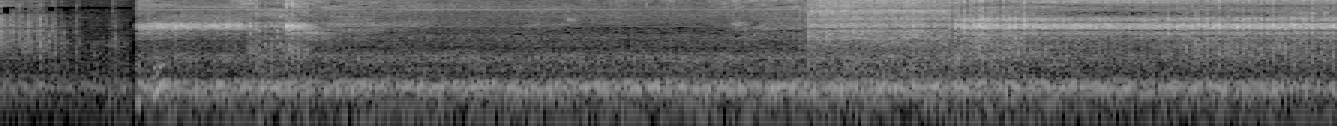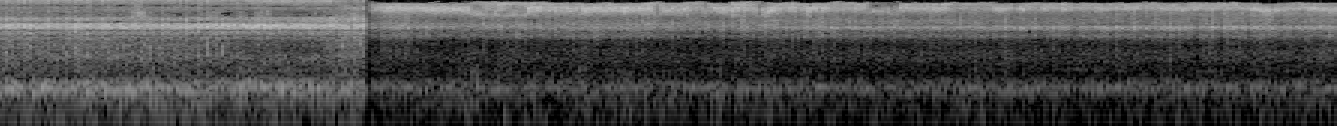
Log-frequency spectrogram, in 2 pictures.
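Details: Dentist performing teeth scaling and polishing on a patient: steady high whine with rough buzzing tone and suction hiss from the scaling and polishing instruments.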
